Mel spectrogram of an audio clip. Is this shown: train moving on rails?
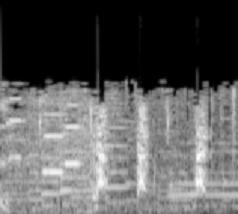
no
